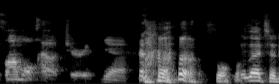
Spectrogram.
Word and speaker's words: Fomalhaut: form homolo formal oh it's a french word you fomolo i always said fomalhaut jerry yeah well that's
